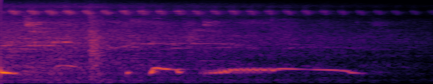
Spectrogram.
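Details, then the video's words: Young Barbary dove giving one phrase: soft short notes, a quick rising note, then a long, steady, low coo that fades away into quiet. "Puter Pelung Muda"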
